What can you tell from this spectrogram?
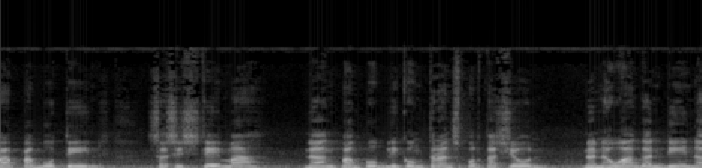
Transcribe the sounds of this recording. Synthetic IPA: apɐbuːt̪ɪ | sɐsɪst̪ɛma | nɐŋpɐmpublɪko̞ŋt̪ɾɐnspoɾt̪ɐʃjo̞nː | ɐnɐwaːɡɐnd̪ɪnɐ

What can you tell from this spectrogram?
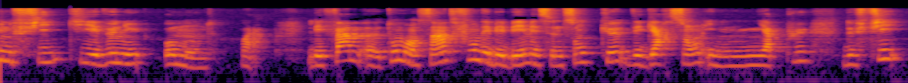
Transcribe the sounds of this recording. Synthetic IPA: ynfikʲʰiɛvəny | omɔ̃d̪ | vwala̰ | lefamøt̪ɔ̃bɑ̃sɛ̃t̪fɔ̃d̪ebebemɛsənəsɔ̃kəd̪eɡaʁsɔ̃ḭlnnijaply | d̪əfij

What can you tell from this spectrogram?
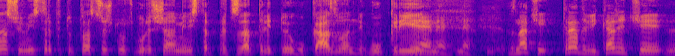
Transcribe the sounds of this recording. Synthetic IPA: ansovʲiminist̪əɾkɐ̥t̪ɔt̪ovafsɤʃnost̪ɡoɾɛʃavɐminist̪əɾpɾɛt̪sɛd̪at̪ɛlʲit̪ɔjɡokazvɐnɛ̰ɡokɾiɛɛnɛnɛznat͡ʃit̪ɾʲavəd̪ɐvikaʒɛt͡ʃɛ

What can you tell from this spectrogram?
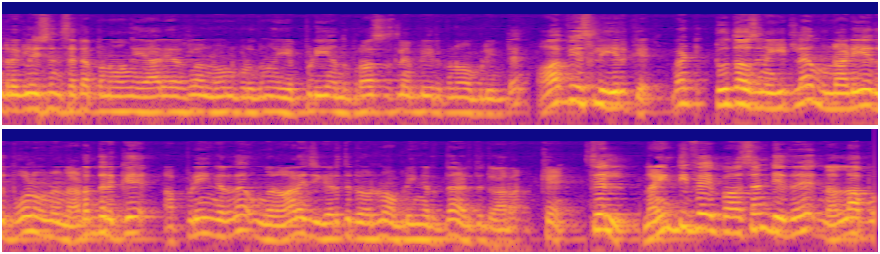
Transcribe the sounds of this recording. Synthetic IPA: ɳɖɾɛɡʊleːʂɐnsɛʈːɐpːɐɳːɯʋaːŋɡɐjaːɾjaːɾɣɐlãːloːnkɔɽɯk̬ːɐnʊ̃ɛpːɐɽiɐnd̪ɐpɪɾoːsɛsːɪlɐɛp̬ːɐɽiɪɾɯkːɐɳʊ̃ɐpːɐɽɪnʈːɯʔaːbʋɪjɐsliɪɾɯkːɯbɐʈʈːuːt̪ɐʊsɐɳɖiɪʈːlɐmʊnːaːɽijeːɪðɯp̬oːlʊnːɯnɐɽɐnd̪ɪɾɯkːɯɐpːɐɽɪŋɡɪɾɐðɯʊŋɡɐnaːleːd͡ʒkɛɽɯt̪ːɯʈːɯʋɐɾɐɳʊ̃ːɐp̬ːɐɽɪŋɡɪɾɐðɯt̪ãːɛɽɯt̪ːɯʈːɯʋɐɾã̰ːokḛːsʈɪlnɐɪɳʈifɐɪʋpɐɾsɛɳʈɪðɯnɐlːaːp

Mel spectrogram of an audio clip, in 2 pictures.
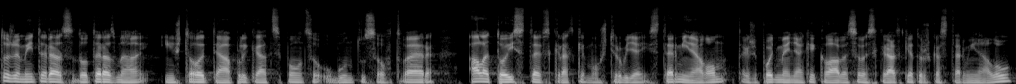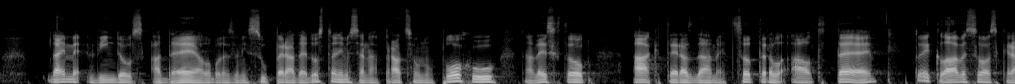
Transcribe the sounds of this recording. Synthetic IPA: t̪ɔʒɛmit̪ɛɾazd̪ɔt̪ɛɾazmainʃt̪a̰lɔit̪ɛaplikaːt͡siɪɛpɔmɔt͡sɔʊʔṵbunt̪usɔ̰ft̪ʋɛːɾ | ʔalɛt̪ɔist̪ɛːfskɾʔat̪kɛmʊɔʒʃcɛɾɔbiɟajst̪ɛɾminaːlɔmt̪aɡʒɛpɔɟmɛajɲɛakɛklaːʋɛsɔʋɛːskɾaːt̪kiat̪ɾɔʃkast̪ɛɾminaːlu | d̪ajmɛʋind̪ɔʊzʔad̪ɛːalɛbɔt̪aɡzʋaniːsupɛɾad̪ɛd̪ɔst̪aɲɛmɛsanapɾat͡sɔʊnuːplɔxu | nad̪ɛskt̪ɔp | ʔakt̪ɛɾazd̪aːmɛ̰t͡sɛt̪ɛɾlalt̪ːɛː | t̪ɔjɛklaːʋɛsɔʋaːskɾa

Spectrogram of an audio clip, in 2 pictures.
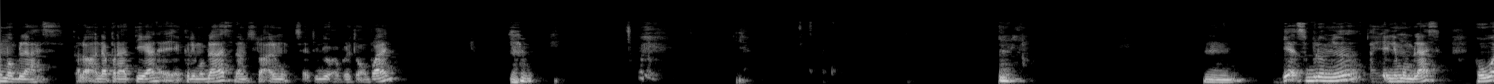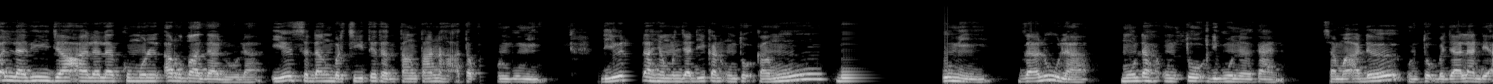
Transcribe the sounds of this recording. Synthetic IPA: imə̃bəlaskalʔa̰wa̰ndapərhat̪ikana̰ja̰ʔjã̰ŋkəliməbəlasdalamsuɾa̰ʔa̰lmuʔ̚saja̰t̪uɲd͡ʒʊʔapadət̪ua̰mpuan | ajaʔ̪səbəlumɲə̃ajaʔlimə̃bəlashuwalːaðid͡ʒaʕalalakʊmalʔɑɾd̪ˤaðalulaʔiəsədaŋbərt͡ʃəɾit̪ət̪ənt̪aŋt̪anaɦa̰t̪awpʊnbumĩ | diəlahjaŋmə̃ɲd͡ʒadikanunt̪ʊʔkamũb | umĩ | ðalula | mũdaɦunt̪ʊk̚diɡunə̃kan | samãadəunt̪ʊk̚bərd͡ʒalandi

